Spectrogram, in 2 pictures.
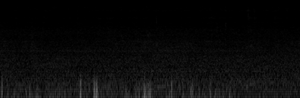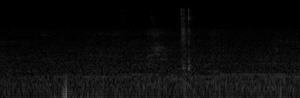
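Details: Quiet indoor room with a low fan-like hum, a few soft knocks and thumps, and faint scattered noises, with no clear animal voice heard.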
